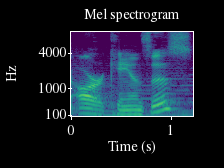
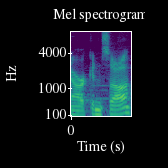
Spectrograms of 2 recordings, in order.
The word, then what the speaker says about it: Arkansas: In the 1500s, when the French arrived in North America in modern-day Kansas and Arkansas, oops, I mean Arkansas, they encountered two particular American Indian tribes.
